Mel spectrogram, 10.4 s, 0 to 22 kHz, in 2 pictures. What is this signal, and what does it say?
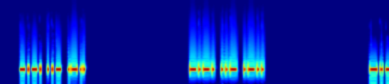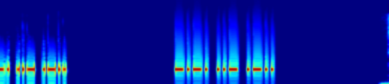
Morse code, heard as a keyed tone, about 38 wpm, 700 Hz. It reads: CUL CUL CUL CUL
